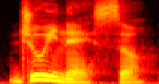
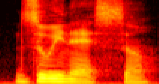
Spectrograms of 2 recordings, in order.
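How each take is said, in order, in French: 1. Le mot commence par un son j. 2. Le mot commence par un son z. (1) "En maritime si disum ... j" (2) "en rudanês si disum puleu ... z"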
